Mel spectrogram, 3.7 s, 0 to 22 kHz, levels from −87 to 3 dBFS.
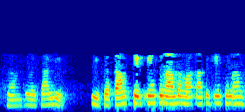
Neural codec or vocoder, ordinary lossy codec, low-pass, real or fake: vocoder, 44.1 kHz, 80 mel bands, Vocos; MP3, 16 kbps; 3.6 kHz; fake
